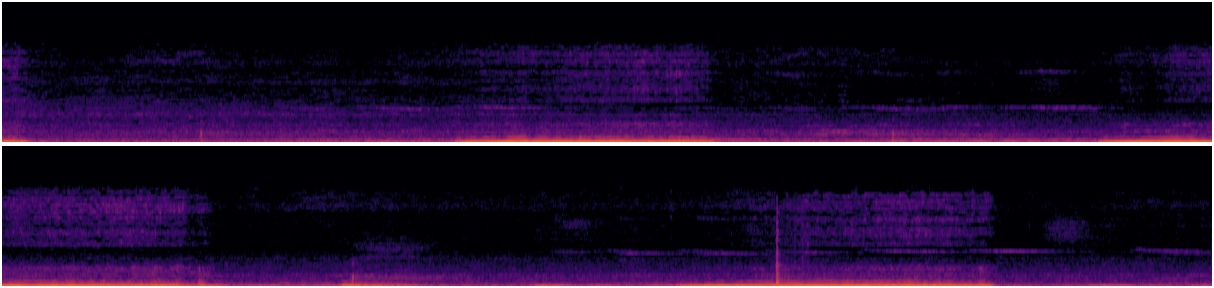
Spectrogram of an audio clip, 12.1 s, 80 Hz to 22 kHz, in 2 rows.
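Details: Cat in deep sleep snoring: slow, regular rumbling snores on each breath, about 17 a minute.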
